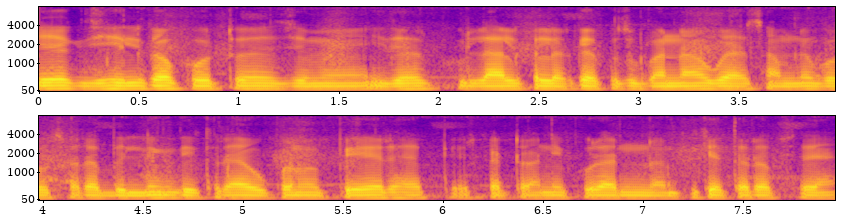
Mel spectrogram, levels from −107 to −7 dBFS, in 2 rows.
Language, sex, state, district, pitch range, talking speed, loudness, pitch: Hindi, male, Bihar, West Champaran, 95-100 Hz, 255 wpm, -16 LUFS, 95 Hz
